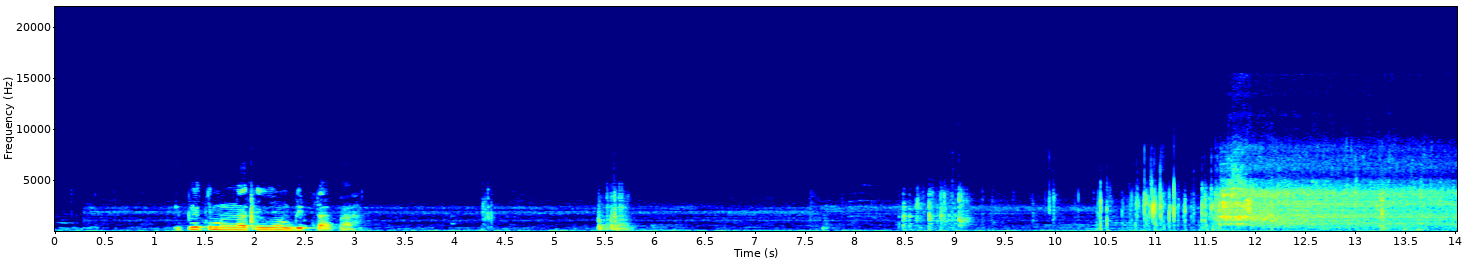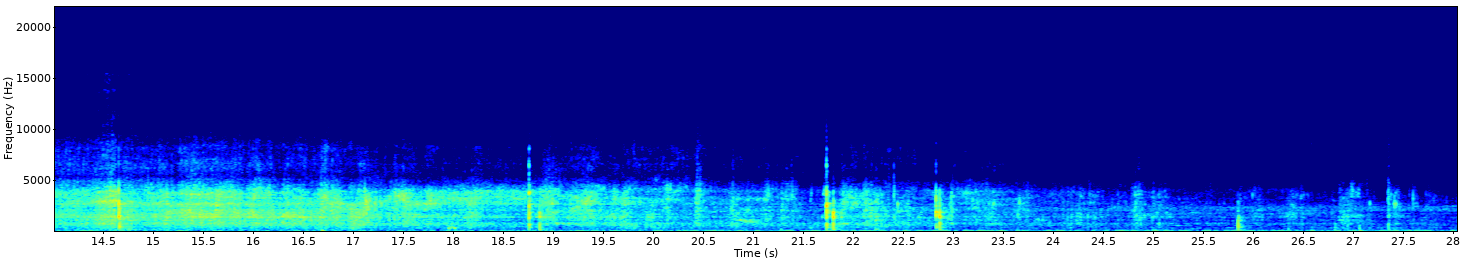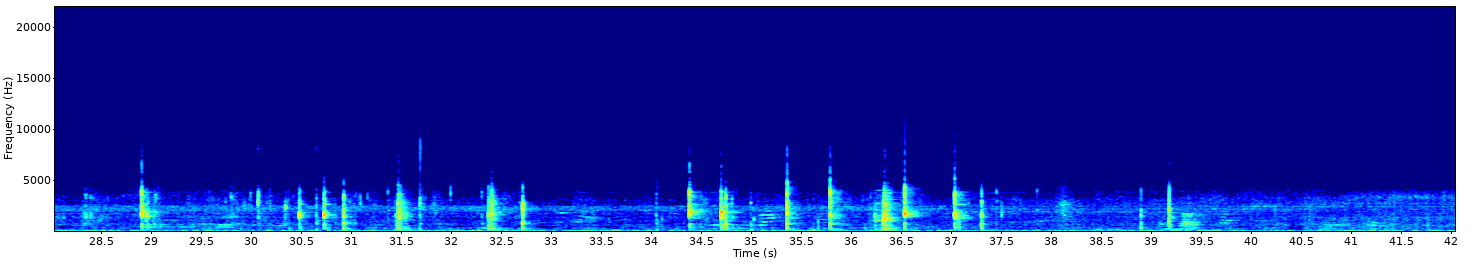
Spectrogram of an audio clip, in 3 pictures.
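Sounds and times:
meat sizzling in hot oil: 10.9 - 32.9, 34.0 - 42.0.

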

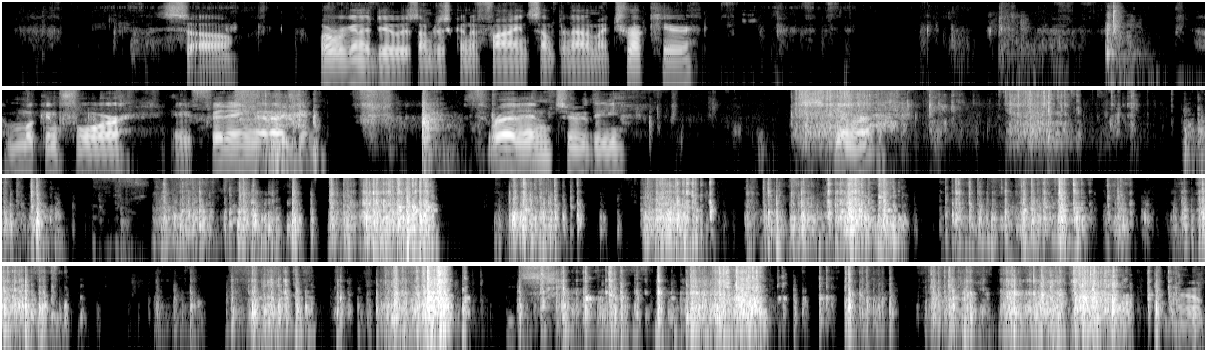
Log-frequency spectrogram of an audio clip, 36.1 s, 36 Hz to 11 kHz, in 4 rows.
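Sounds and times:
parts rattling and scraping: 10.4 - 13.0, 14.8 - 36.0.

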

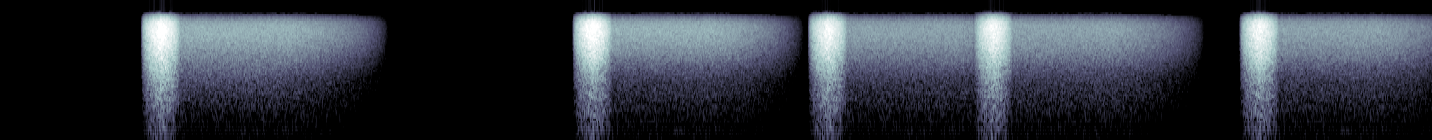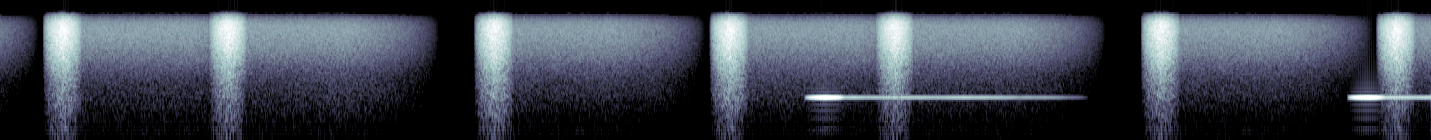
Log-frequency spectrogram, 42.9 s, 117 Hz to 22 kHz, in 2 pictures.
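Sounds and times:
short swooshes of noise: 2.2 - 5.4, 33.5 - 37.7, 41.7 - 42.9
soft hiss: 2.3 - 5.8, 9.0 - 18.0, 19.2 - 28.0, 29.1 - 37.8, 38.9 - 42.9
electronic noise hiss: 33.5 - 37.7, 41.7 - 42.9
steady sine tone: 33.6 - 37.8, 41.7 - 42.9.

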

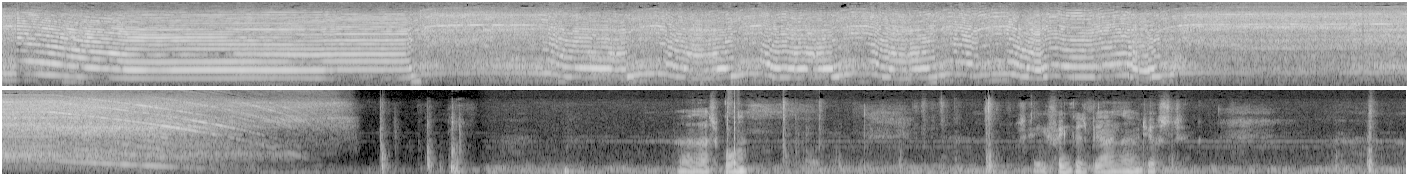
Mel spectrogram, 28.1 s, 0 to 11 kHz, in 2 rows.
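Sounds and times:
trim router motor whine: 0.0 - 17.6.

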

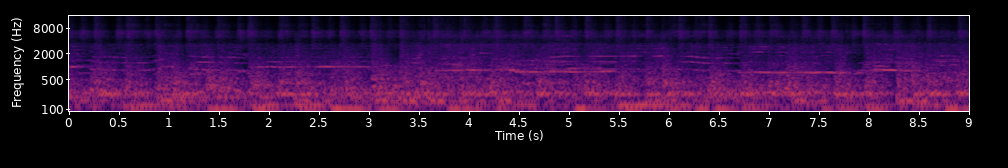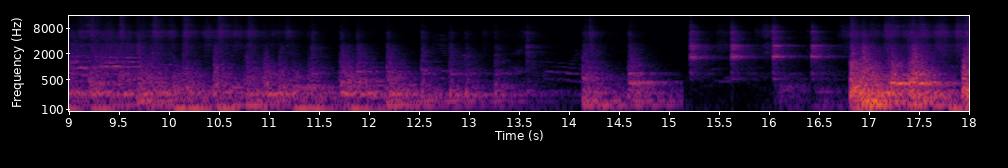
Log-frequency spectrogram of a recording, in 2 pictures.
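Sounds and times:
voices singing long notes: 0.0 - 9.8
hand drums in a fast rhythm: 0.0 - 18.0.

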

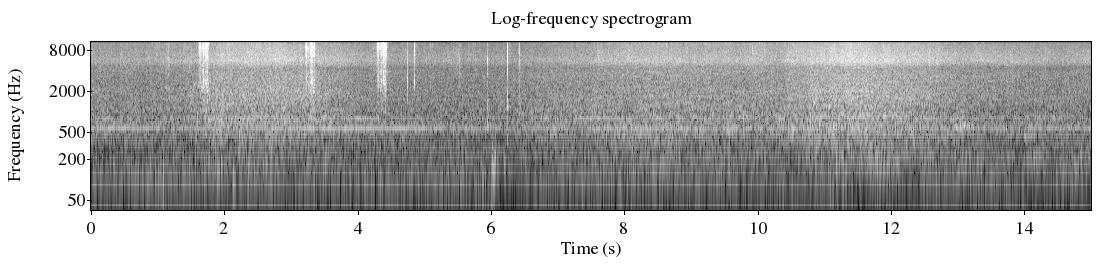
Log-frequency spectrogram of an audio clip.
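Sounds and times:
ship engines rumbling: 0.0 - 15.0
wind noise on microphone: 5.7 - 6.5.

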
